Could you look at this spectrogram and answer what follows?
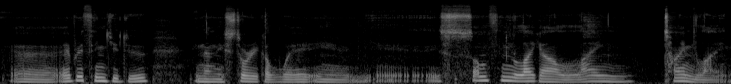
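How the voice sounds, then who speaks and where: Using a non-native accent, a man speaks at a fairly slow pace with medium pitch and ordinary pitch variation. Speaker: software tutorial maker. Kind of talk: tutorial. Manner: halting, many fillers and repetitions.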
